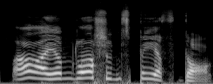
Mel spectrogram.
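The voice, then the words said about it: Put-on Russian accent. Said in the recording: “has a Russian accent”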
